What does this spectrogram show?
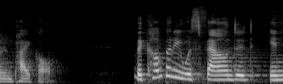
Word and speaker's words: Paykel: Which is why we call it Fisher and Paykel and not Fisher and Paykel or Fisher and Paykel. The pronunciation, of course, is based on where it was founded.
